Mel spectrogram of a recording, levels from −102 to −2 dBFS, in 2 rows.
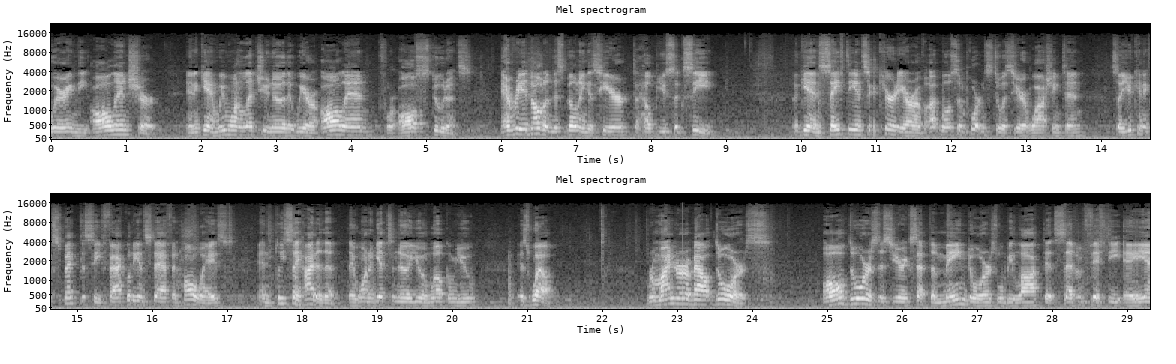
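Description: A brief stutter, a click with a sliver of sound played twice, recurs at steady intervals: at 4.92, 10.97, 17.02, 23.07 and 29.12 s. Each lasts about 50 ms. This is overlapping chunks. The audio was handled in blocks of about 6 s, and each block began about 50 ms before the previous one finished. At every join that overlap is heard a second time, which gives the regular, clock-like hiccup.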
